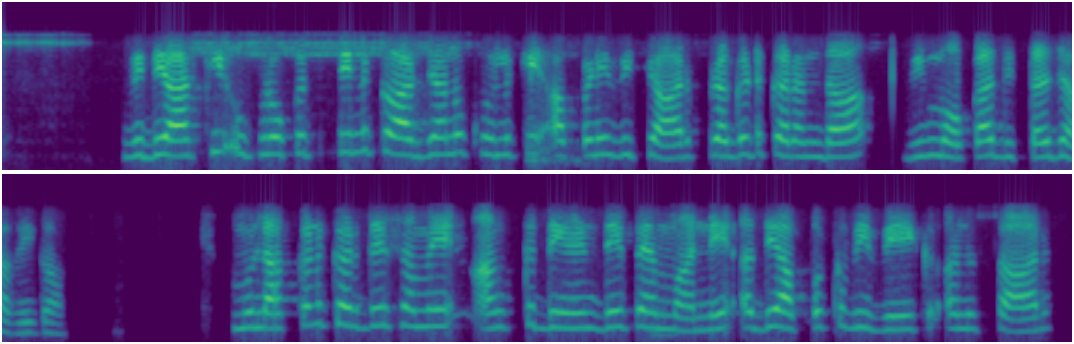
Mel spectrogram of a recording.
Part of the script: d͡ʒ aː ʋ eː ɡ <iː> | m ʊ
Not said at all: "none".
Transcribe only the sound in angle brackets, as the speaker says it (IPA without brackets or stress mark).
aː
